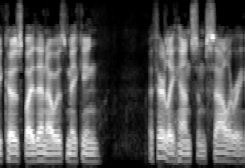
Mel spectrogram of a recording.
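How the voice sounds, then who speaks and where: Very deep, low-pitched male voice with a bright, sharp tone and an American accent, over a quiet background. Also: dry, close sound with no echo. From Michigan, US. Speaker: therapy client, voiceover artist. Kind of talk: therapy session, personal narrative.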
